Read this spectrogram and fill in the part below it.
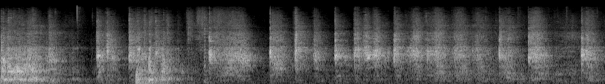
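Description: A trowel scrapes wet mortar on a floor.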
